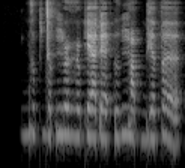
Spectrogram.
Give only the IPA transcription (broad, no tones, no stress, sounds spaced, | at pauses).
ɡ͡b ɯ p d ɜ p ŋ ə˞ ɦ ə˞ p ɾʲ a ɗ ɛ ʔ ɯ ŋ͡m ɑ p bʲ ɜ p ɜ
